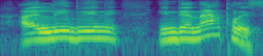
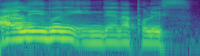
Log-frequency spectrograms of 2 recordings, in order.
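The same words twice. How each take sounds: First: The stress falls on the 'na' syllable. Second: The stress does not fall on 'na'. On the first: Listeners understand the city name. The speaker calls it right. "이렇게 말해야지 정확하게" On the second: Listeners fail to understand the city name. The speaker calls it wrong. "이렇게 말하면은 What? 이러면서 못 알아듣는 거야"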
